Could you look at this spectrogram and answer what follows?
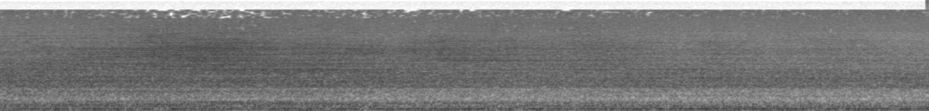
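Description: Steady traffic close to an urban road with fairly heavy traffic: a continuous low rumble of engines and tyre noise from passing cars, buses and trucks, swelling slightly as a vehicle passes about two seconds in.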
